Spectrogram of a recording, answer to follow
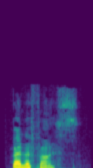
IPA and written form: ˈbɛnɪfɪs (benefice)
